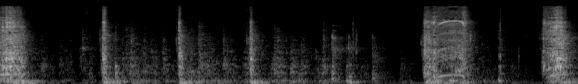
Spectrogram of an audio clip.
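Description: Bauer hammer drill fitted with a 1.5 inch Diablo bit, running in repeated short bursts that rise and cut out, loud and close, with no talk.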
